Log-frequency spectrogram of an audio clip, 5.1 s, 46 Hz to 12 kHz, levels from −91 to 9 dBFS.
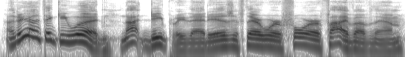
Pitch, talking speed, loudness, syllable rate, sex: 135 Hz, 190 wpm, -17 LUFS, 4.4 syllables/s, male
